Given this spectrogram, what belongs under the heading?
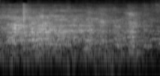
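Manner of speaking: breathy amused laugh. Real, not acted. After his anecdote.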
